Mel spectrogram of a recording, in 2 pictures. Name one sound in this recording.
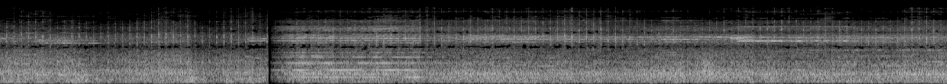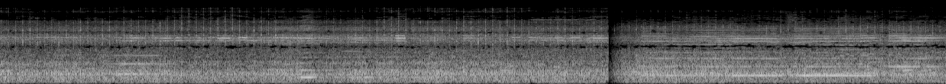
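Vehicle horns honk repeatedly.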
